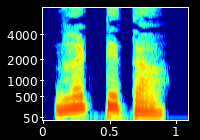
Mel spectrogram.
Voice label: "ಘಟ್ಟಿತ", Kannada

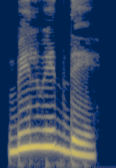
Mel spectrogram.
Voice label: "ಬಿಲುವಿದ್ದೆ", Kannada

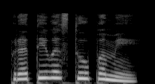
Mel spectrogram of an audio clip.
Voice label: "ಪ್ರತಿವಸ್ತೂಪಮೆ", Kannada

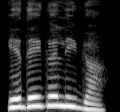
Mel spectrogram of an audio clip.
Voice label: "ಎದೆಗಲಿಗ", Kannada

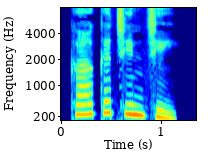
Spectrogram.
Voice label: "ಕಾಕಚಿಂಚಿ", Kannada

